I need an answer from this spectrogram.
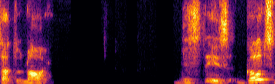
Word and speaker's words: Adonai: For the first time in the book of Shemot, the four-letter name of God, the word Yud-Kei Vav-Kei, the word that we pronounce Adonai, this is God's name,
